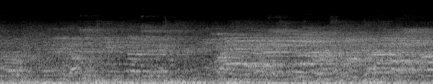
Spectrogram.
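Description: A basketball bouncing on a hardwood gym floor, with players' and spectators' voices around it.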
